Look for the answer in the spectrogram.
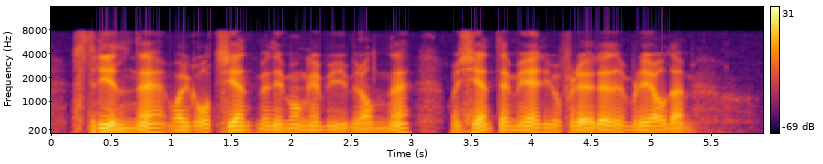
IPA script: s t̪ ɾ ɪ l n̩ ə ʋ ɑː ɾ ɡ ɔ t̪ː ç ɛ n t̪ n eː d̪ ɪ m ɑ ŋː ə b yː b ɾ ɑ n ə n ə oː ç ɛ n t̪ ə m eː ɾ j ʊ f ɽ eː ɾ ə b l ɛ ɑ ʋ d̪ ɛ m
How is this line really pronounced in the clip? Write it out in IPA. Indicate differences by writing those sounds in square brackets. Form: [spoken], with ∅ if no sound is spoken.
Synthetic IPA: s t̪ ɾ ɪ l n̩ ə ʋ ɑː ɾ ɡ ɔ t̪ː ç ɛ n t̪ [m] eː d̪ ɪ m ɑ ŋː ə b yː b ɾ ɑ n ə n ə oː ç ɛ n t̪ ə m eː ɾ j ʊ f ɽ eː ɾ ə b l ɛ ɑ ʋ d̪ ɛ m

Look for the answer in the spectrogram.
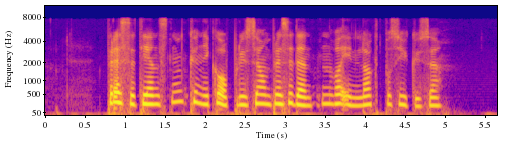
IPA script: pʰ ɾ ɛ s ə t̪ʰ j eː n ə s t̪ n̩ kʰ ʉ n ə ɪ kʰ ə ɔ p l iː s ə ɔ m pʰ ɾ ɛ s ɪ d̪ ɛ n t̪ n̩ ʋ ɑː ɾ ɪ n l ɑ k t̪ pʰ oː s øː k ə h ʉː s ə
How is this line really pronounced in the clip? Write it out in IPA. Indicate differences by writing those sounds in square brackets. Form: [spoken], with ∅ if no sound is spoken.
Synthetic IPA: pʰ ɾ ɛ s ə t̪ʰ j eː n ə s t̪ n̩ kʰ ʉ n ə ɪ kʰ ə ɔ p l [yː] s ə ɔ m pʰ ɾ ɛ s ɪ d̪ ɛ n t̪ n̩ ʋ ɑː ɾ ɪ n l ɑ k t̪ pʰ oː s [yː] k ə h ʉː s ə

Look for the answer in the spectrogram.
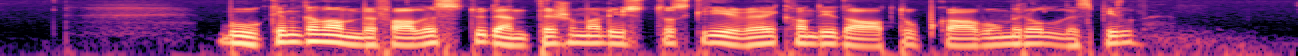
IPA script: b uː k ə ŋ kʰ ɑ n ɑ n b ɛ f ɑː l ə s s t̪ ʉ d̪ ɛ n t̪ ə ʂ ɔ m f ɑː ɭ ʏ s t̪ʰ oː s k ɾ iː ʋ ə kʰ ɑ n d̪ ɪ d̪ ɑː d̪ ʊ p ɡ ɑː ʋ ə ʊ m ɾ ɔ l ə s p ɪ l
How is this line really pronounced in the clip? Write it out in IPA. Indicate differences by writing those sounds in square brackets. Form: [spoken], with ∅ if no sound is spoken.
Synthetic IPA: b uː k ə [n] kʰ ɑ n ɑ n b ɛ f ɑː l ə s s t̪ ʉ d̪ ɛ n t̪ ə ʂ ɔ m [h] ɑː ɭ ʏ s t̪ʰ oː s k ɾ iː ʋ ə kʰ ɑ n d̪ ɪ d̪ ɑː [t̪] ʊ p ɡ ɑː ʋ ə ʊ m ɾ ɔ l ə s p ɪ l

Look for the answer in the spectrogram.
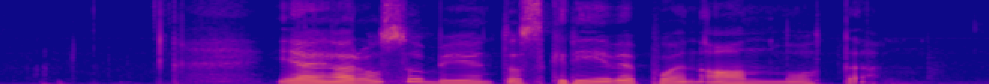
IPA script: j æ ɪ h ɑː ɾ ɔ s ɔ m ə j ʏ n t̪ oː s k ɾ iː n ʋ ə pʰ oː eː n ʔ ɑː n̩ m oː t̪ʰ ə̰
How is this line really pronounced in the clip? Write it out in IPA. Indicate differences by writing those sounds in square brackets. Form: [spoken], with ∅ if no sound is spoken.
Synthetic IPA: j æ ɪ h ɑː ɾ ɔ s ɔ [b] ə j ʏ n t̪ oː s k ɾ iː [∅] ʋ ə pʰ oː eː n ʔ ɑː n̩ m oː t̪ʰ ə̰

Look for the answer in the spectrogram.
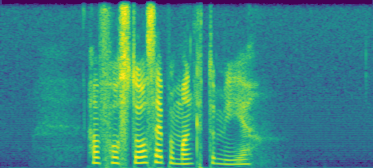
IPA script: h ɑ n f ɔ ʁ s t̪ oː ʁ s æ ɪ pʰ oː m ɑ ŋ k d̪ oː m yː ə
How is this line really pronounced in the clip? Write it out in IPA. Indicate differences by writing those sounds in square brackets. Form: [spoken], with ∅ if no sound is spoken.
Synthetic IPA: h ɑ n f ɔ ʁ s t̪ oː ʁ s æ ɪ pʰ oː m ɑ ŋ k [t̪] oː m yː ə

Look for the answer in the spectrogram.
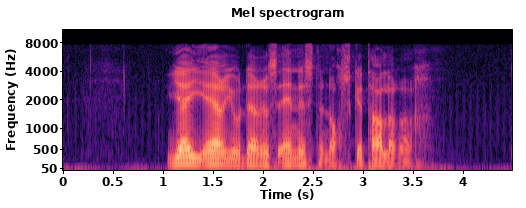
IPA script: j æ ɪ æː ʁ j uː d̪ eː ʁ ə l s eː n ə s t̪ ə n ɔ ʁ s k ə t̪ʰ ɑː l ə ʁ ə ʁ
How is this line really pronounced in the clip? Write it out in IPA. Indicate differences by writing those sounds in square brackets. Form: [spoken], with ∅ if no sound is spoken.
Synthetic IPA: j æ ɪ æː ʁ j uː d̪ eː ʁ ə [∅] s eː n ə s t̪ ə n ɔ ʁ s k ə t̪ʰ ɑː l ə ʁ ə ʁ

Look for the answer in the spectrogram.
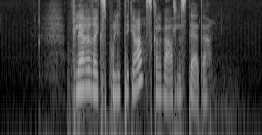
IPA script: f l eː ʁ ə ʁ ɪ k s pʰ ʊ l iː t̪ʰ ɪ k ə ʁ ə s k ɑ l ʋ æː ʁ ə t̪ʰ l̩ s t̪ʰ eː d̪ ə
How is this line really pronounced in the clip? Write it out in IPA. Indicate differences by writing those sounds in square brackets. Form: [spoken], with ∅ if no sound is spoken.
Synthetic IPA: f l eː ʁ ə ʁ ɪ k s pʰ ʊ l iː [t̪] ɪ k ə ʁ ə s k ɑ l ʋ æː ʁ ə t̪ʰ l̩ s [t̪] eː d̪ ə

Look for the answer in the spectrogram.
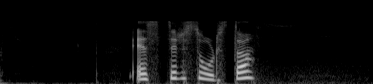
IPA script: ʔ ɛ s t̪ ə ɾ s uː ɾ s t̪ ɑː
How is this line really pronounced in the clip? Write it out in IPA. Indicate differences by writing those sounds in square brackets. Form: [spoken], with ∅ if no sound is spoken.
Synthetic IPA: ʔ ɛ s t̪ ə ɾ s uː [ɽ] s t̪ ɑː

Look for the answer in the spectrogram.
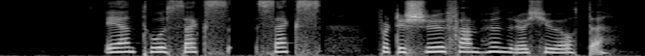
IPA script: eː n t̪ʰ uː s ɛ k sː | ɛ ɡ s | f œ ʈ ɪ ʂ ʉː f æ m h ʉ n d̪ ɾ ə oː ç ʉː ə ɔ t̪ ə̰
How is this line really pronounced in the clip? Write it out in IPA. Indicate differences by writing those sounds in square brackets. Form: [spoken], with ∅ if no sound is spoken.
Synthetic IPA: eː n t̪ʰ uː s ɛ k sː | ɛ [k] s | f œ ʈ ɪ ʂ ʉː f æ m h ʉ n d̪ ɾ ə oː ç ʉː ə ɔ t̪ ə̰

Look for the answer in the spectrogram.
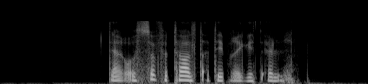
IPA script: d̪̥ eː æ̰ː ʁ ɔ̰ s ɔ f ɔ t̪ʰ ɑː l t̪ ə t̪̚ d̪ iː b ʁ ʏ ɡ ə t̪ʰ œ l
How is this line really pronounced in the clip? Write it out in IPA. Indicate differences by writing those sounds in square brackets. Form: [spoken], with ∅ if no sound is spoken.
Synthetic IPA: d̪̥ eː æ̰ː ʁ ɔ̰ s ɔ f ɔ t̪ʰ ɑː l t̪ [ɑ] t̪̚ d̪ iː b ʁ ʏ ɡ ə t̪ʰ œ l

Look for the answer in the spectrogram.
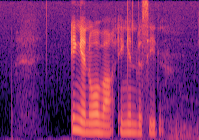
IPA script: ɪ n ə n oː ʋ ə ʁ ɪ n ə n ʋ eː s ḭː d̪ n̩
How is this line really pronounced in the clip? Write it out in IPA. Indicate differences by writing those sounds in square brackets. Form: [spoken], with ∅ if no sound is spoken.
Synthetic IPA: ɪ [ŋ] ə n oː ʋ ə ʁ ɪ [ŋ] ə n ʋ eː s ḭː d̪ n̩

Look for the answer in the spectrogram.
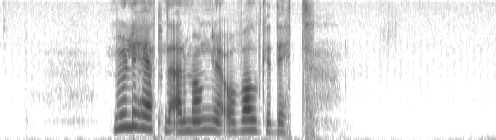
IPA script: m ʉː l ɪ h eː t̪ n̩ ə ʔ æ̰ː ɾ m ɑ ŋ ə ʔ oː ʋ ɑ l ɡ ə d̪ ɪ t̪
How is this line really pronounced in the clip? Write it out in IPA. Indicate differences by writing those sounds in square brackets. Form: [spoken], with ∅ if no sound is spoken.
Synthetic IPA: m ʉː l ɪ h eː t̪ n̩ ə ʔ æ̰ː ɾ m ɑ ŋ ə ʔ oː ʋ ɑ l ɡ ə d̪ ɪ t̪

